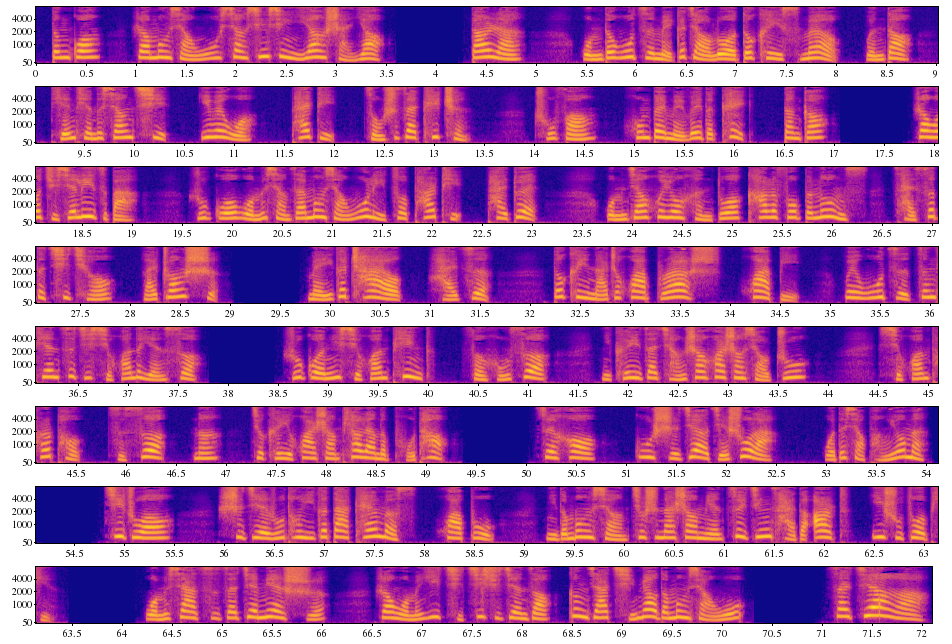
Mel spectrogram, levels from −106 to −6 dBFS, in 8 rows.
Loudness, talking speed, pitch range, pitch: -24 LUFS, 235 characters per minute, 245-330 Hz, 295 Hz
